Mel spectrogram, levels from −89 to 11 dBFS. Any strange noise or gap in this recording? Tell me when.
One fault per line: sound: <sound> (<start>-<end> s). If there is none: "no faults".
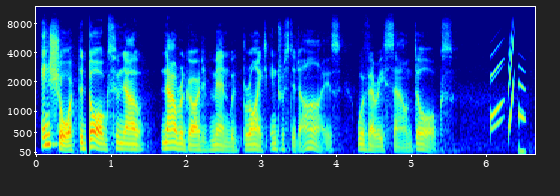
sound: dropout (0.7-0.7 s)
sound: chirp (6.0-6.5 s)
